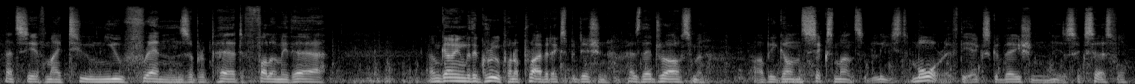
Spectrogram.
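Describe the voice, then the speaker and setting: An actor playing a young Victorian art teacher, earnest and troubled, with an English accent in a period audio drama. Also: male voice, medium pitch, normal speed, lightly acted. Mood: weary. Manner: urgent, earnest, weary. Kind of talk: period radio drama acting. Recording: street ambience and noise behind.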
